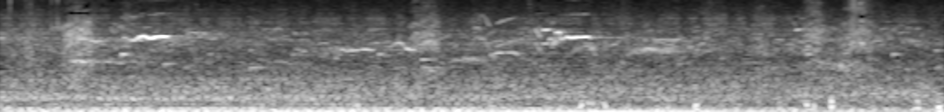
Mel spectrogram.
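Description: Birds chirping in short twittering calls over a steady low outdoor rumble.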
